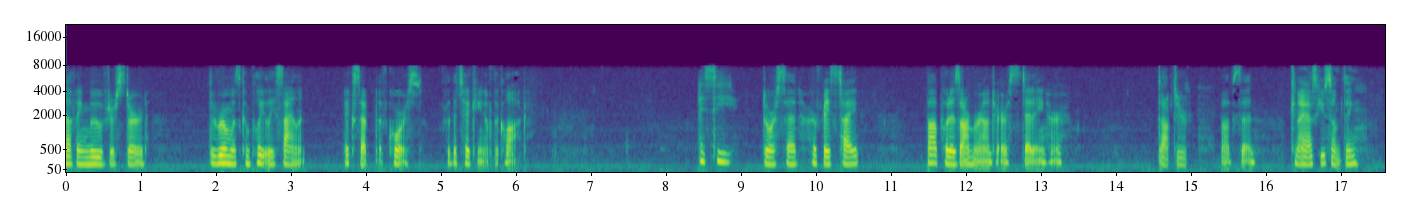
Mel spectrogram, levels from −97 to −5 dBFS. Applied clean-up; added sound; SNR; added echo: none; none; none; none.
